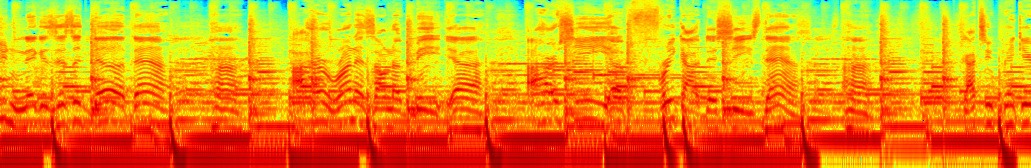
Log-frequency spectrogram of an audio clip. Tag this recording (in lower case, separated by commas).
music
